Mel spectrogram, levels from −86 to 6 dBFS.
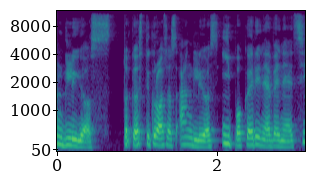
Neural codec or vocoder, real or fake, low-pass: none; real; 10.8 kHz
